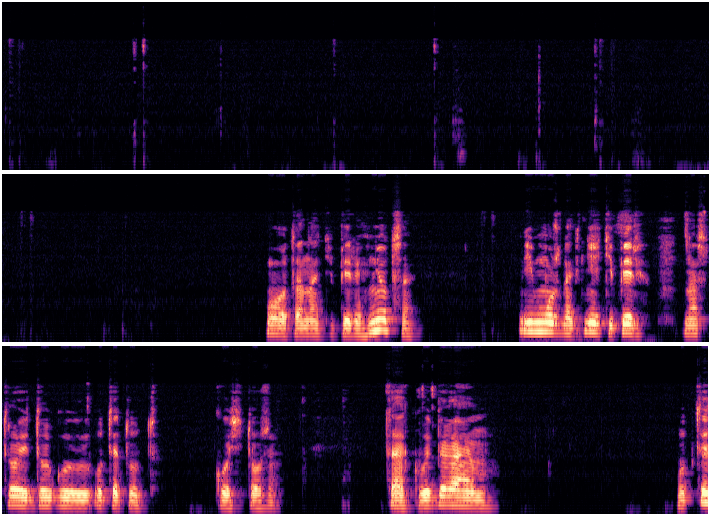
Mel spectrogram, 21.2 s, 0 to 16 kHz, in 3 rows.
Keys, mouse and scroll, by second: 1.2 click, 3.3 click, 5.1 r, 7.2 click, 8.0 r, 14.0 middle click, 18.2 click.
